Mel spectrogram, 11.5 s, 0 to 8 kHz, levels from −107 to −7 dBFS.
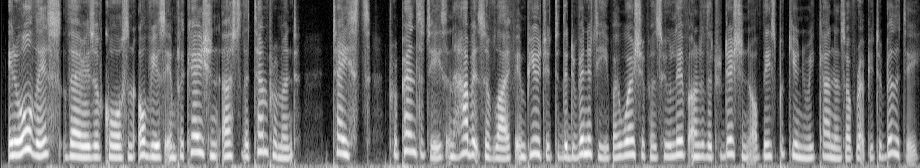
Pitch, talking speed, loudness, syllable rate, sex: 220 Hz, 195 wpm, -20 LUFS, 6.7 syllables/s, female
